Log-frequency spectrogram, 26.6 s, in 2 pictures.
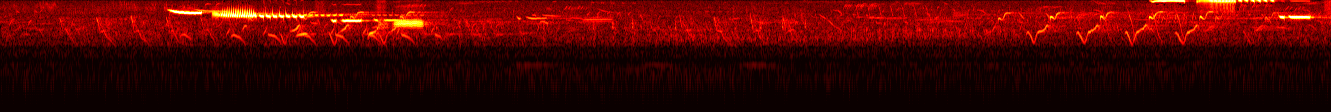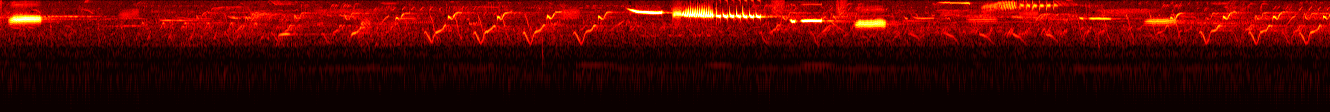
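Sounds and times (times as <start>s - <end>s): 
Cassin's sparrow song: 0.0s - 26.5s
another bird's quick dipping chirps: 11.6s - 13.3s, 20.1s - 21.8s.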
